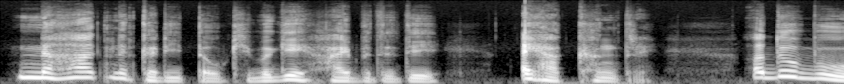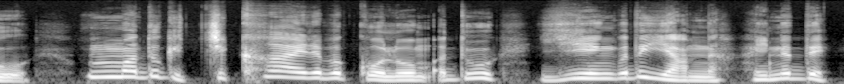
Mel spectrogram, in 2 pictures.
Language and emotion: Manipuri, disgusted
